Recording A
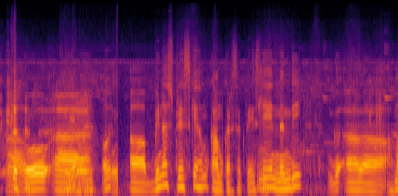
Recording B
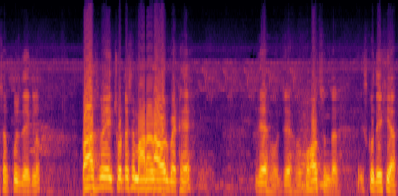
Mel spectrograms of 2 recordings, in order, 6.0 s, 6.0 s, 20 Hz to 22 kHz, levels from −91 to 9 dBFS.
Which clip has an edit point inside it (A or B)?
A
